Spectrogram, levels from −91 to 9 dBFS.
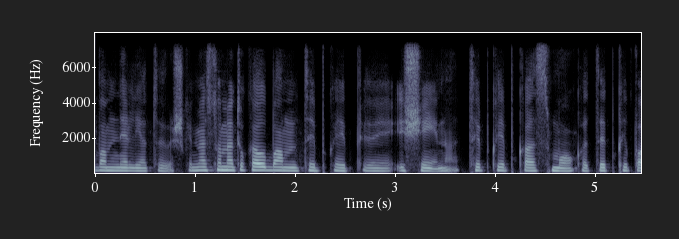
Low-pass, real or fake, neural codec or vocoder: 7.2 kHz; fake; codec, 16 kHz, 2 kbps, X-Codec, HuBERT features, trained on LibriSpeech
